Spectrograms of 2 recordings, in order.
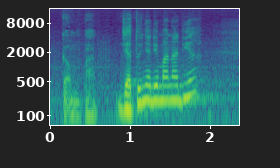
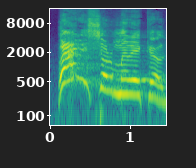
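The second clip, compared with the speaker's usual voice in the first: loud, high rallying question; loud challenge to the church; preacher's call; 13 semitones higher, 14 dB louder than usual. Acted. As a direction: fling the question at the crowd.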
